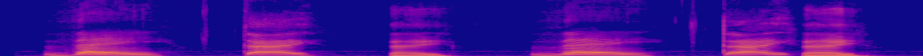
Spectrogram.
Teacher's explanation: Another feature that may sometimes change is the TH. In standard British English, it's the, but in Scouse we have d.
